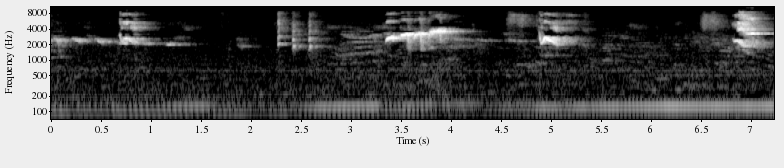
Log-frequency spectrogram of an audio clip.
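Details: Oriental magpie-robin, a caged competition bird praised for crystal vocals and sharp fill-ins, gives spaced phrases of high whistles, quick rattling clicks and a bright upward-slurred note. A steady low hum runs underneath.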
